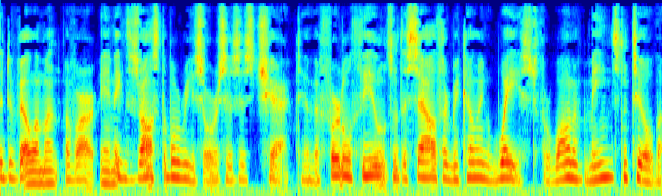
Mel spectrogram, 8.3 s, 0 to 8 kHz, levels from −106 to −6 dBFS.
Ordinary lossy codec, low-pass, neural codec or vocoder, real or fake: MP3, 32 kbps; 7.2 kHz; autoencoder, 22.05 kHz, a latent of 192 numbers a frame, VITS, trained on many speakers; fake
